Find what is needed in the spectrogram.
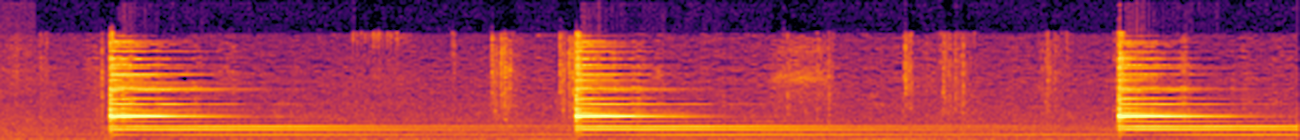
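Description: A brass bell on a stand struck three times, about two and a half seconds apart, each stroke ringing on and slowly fading: the fire service's ceremonial bell toll for a fallen member.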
